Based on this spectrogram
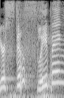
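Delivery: exasperated, frustrated, very high-pitched voice. Showing one possible reading of Jesus' words to the disciples: frustrated observation. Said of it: "a frustrated observation".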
